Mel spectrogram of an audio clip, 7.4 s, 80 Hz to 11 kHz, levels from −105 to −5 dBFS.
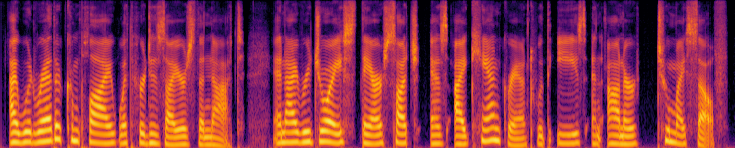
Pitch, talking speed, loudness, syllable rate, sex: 195 Hz, 205 wpm, -19 LUFS, 5.6 syllables/s, female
